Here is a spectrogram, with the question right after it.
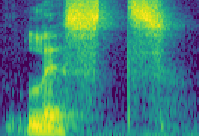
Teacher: You're stopping the air briefly and then going back to that S sound. So you won't hear the t releasing because it's releasing into the S.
